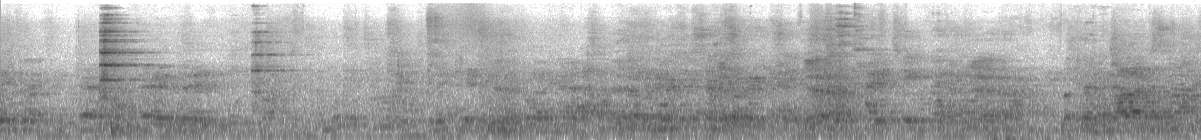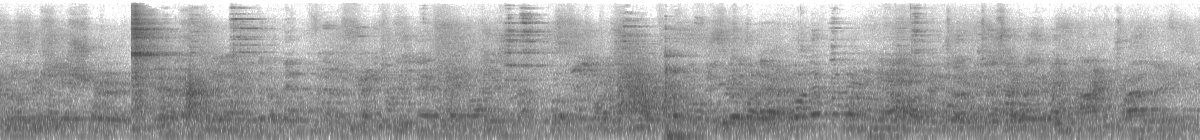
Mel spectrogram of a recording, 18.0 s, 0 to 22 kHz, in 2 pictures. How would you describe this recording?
This recording was made in the stables cafe at Knightshayes Court. The canteen was about half full. Recorded on a Zoom H5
